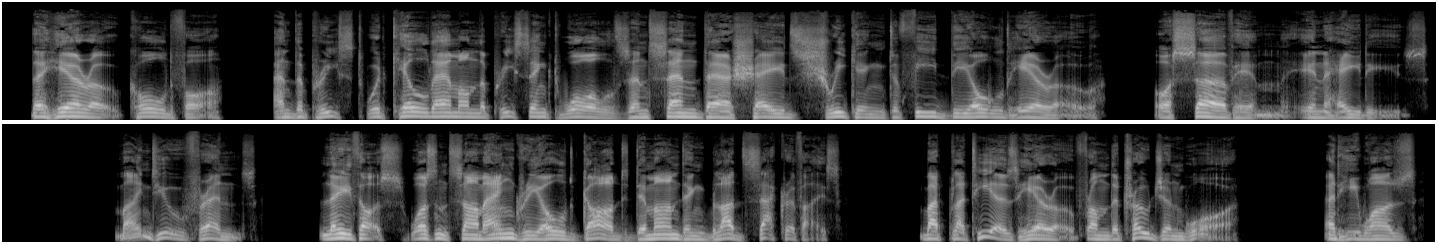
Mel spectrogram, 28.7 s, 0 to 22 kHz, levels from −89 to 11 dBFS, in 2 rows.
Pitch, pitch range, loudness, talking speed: 120 Hz, 110-135 Hz, -21 LUFS, 105 wpm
